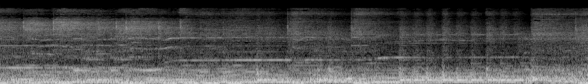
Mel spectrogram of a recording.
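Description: Live rock power trio playing loud: electric guitar, electric bass and drum kit, with long held low bass notes under the crashing cymbals.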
